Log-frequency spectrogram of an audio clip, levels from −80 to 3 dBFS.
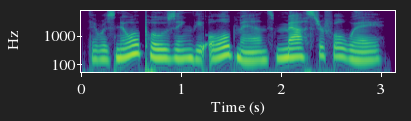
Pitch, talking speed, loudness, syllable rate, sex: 175 Hz, 170 wpm, -18 LUFS, 4.8 syllables/s, female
